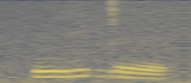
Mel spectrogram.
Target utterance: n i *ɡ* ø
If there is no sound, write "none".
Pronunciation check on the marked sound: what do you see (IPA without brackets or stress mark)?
ɡ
